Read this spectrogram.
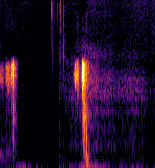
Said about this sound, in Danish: Der kan jeg høre, at du lige øh, satte ild til øh, et stykke tobak. Er det korrekt? Ja, Ja, jeg ryger print.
